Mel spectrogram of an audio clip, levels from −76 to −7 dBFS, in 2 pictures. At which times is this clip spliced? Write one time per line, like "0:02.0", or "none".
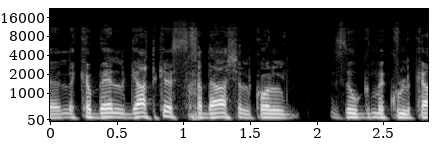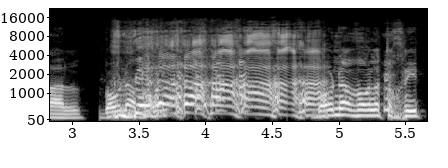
0:03.2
